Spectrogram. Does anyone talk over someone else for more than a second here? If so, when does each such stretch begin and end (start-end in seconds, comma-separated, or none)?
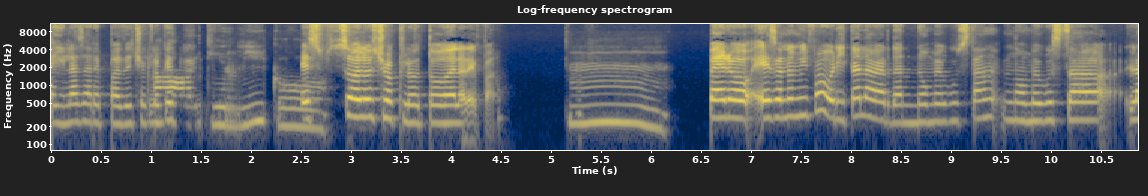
none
